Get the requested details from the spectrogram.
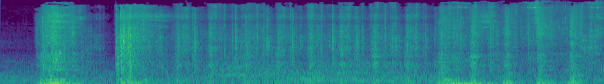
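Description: Heavy metal footsteps clank and thud at a steady walking pace.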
